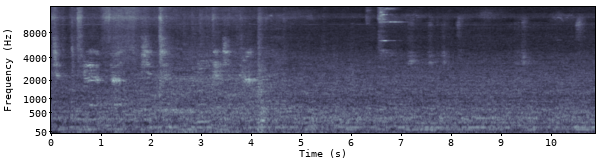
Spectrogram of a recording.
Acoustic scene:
elevator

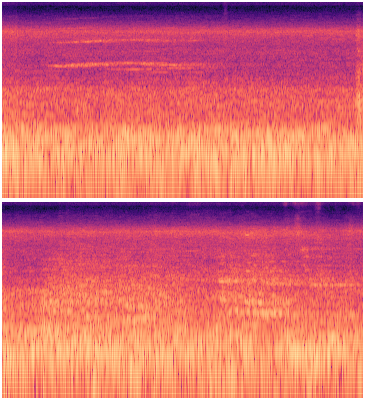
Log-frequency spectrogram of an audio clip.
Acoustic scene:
subway train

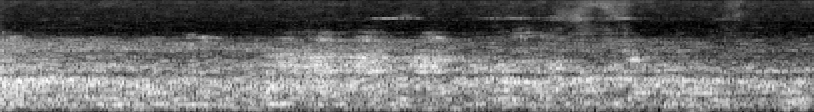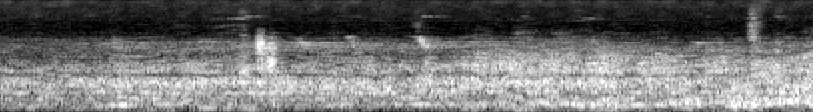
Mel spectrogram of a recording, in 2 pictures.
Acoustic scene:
residential area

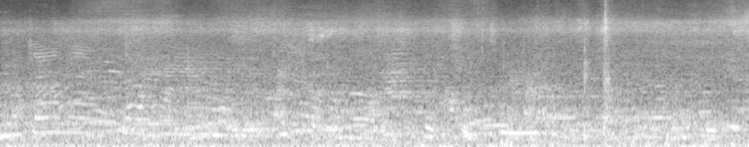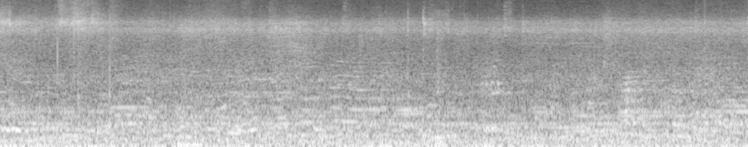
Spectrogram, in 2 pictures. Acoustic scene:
crowded indoor space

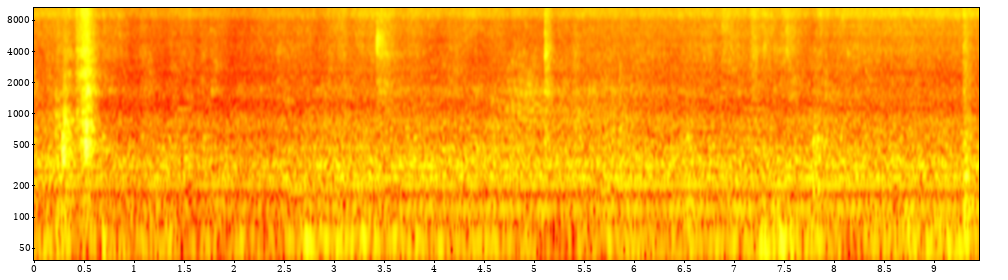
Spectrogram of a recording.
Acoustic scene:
cafe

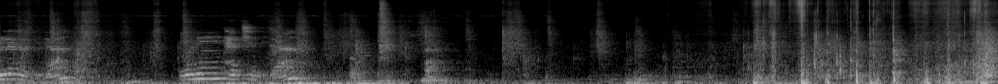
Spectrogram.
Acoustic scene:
elevator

